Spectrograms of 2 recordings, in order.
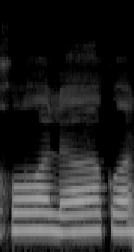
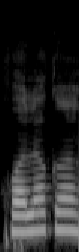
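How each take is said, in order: First: خلا کا with all three vowels dragged out long; wrongly stretched. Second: خلا کا read quickly with every vowel short; unstretched, flowing خلا کا. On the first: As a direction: mistaken reading, lengthen every syllable of خلا کا. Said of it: "قرآن پاک کو کھینچ کھینچ کر پڑھ رہے ہوتے ہیں". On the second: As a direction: read خلا کا straight through without stretching. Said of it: "ہمیں اسے جلدی پڑھنا ہے رواں میں". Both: Shown as a demonstration.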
